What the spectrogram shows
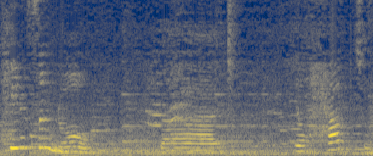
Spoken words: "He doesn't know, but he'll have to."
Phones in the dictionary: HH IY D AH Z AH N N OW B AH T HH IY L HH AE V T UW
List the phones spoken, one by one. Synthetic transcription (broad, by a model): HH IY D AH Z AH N N OW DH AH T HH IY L HH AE F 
